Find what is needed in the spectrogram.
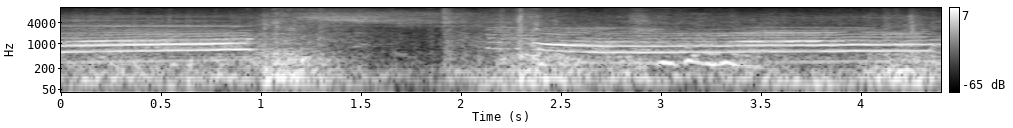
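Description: Skateboard wheels rolling across a plywood bowl: a rumble with a few steady ringing tones, in two passes with a short lull between about one and two seconds in.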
